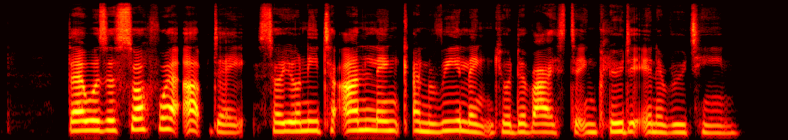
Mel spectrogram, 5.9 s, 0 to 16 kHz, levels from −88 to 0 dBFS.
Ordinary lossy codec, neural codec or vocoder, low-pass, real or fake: none; none; 14.4 kHz; real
